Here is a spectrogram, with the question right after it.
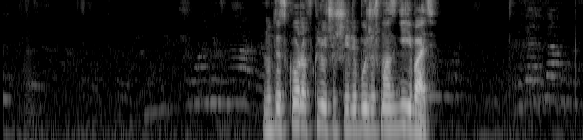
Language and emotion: Russian, angry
